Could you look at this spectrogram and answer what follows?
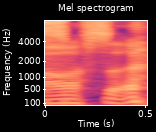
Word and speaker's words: Asa: It's Arsa. it's spelled ASA.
